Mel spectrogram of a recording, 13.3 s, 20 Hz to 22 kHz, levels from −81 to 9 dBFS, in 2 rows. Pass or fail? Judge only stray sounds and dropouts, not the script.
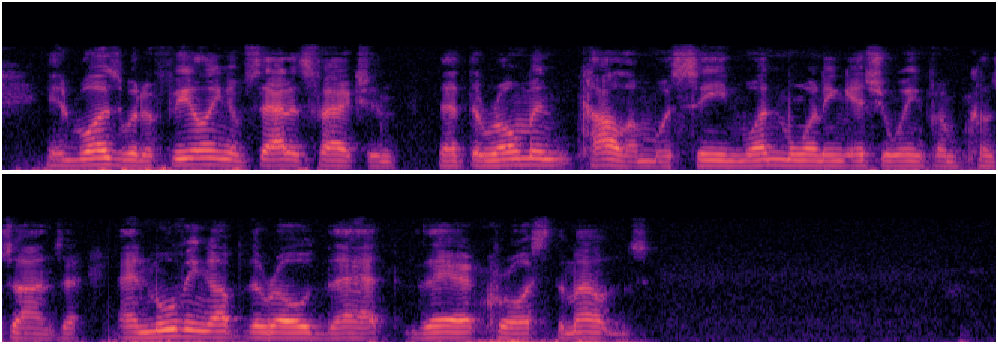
pass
